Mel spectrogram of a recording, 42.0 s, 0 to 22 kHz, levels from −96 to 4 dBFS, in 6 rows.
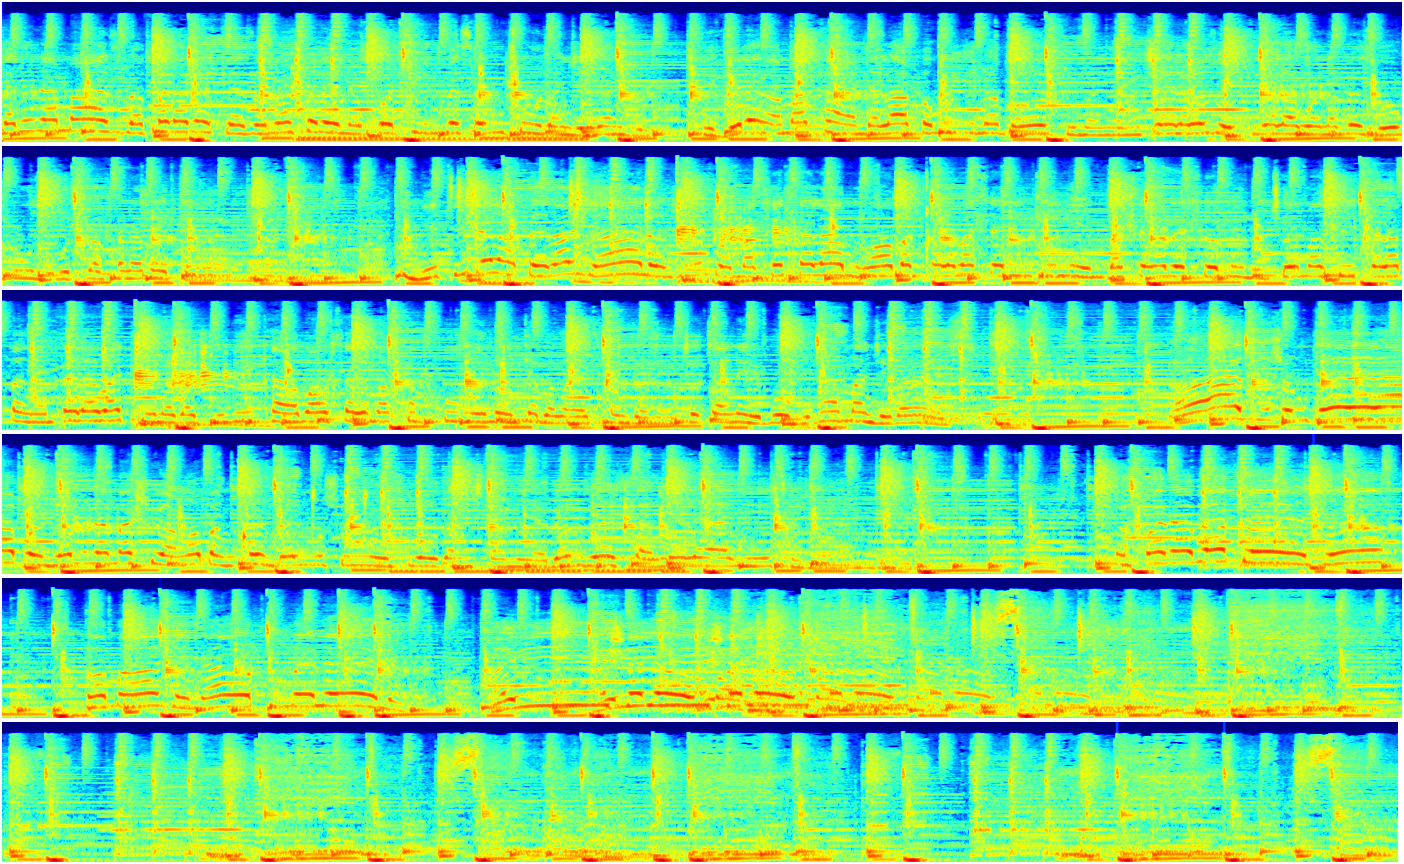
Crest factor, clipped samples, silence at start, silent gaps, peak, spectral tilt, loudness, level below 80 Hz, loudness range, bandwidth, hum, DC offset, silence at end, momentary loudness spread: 14 dB; under 0.1%; 0 s; none; 0 dBFS; -4 dB/octave; -15 LUFS; -20 dBFS; 2 LU; 16.5 kHz; none; under 0.1%; 0 s; 5 LU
